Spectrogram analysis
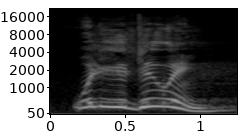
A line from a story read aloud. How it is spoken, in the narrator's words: cried out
